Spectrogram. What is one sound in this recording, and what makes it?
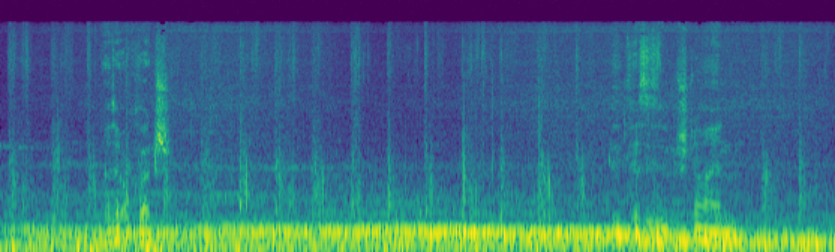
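A man speaks quietly into a close microphone.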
